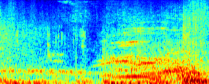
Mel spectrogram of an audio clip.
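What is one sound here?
Fire bursts and roars in a blast.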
